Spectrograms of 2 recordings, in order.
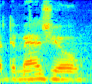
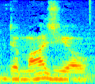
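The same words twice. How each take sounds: First: DiMaggio with the "a" of "cat"; flat-A pronunciation. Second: DiMaggio with "ah" in the second syllable; broad-A pronunciation. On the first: Host gives the alternative, DiMaggio with "a" as in "cat". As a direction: say DiMaggio as "dee-MAZH-ee-oh", short A. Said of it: "you can also pronounce". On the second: Host relays how the guest rhymes his name, DiMaggio with "ah". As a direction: say DiMaggio as "dee-MAH-zhee-oh". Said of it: "How do you pronounce your". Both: Shown as a demonstration.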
